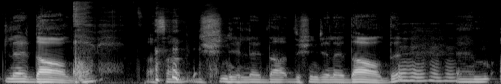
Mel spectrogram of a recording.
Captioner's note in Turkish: homurdanır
